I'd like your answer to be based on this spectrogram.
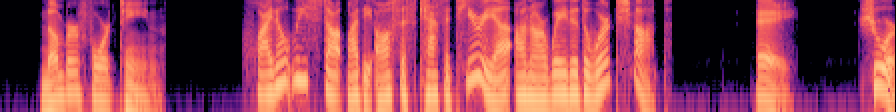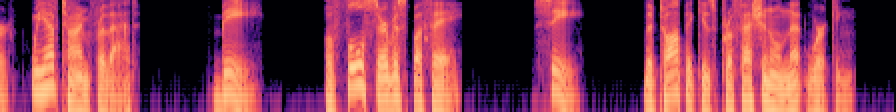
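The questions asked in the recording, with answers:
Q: Why don't we stop by the office cafeteria on our way to the workshop?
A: A: Sure, we have time for that.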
